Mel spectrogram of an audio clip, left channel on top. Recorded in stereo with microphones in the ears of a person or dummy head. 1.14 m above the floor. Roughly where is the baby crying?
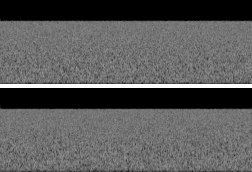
I don't hear a baby crying.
